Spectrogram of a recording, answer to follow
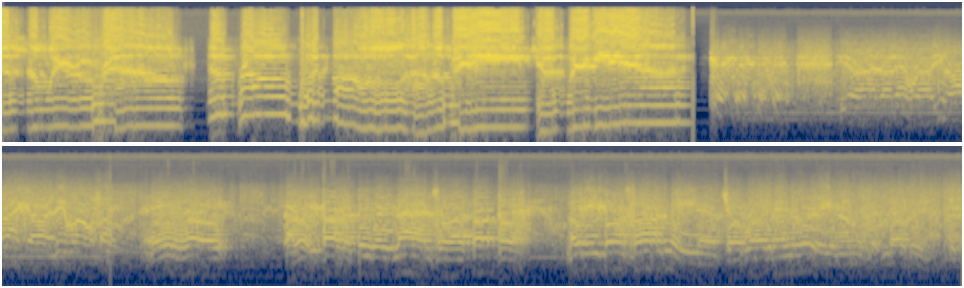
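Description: A man's wordless, drawn-out singing on a CB radio channel, loud and full-toned for about the first eight seconds. It then cuts off suddenly, and a thinner, narrower-sounding sung voice carries on over the radio with a faint steady hum beneath it.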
